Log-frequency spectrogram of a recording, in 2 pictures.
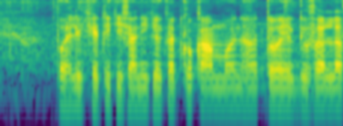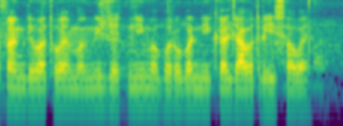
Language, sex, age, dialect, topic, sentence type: Chhattisgarhi, male, 18-24, Western/Budati/Khatahi, banking, statement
